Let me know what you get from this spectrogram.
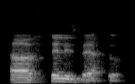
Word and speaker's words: Felisberto: Felisberto. So it's actually Portuguese origin.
